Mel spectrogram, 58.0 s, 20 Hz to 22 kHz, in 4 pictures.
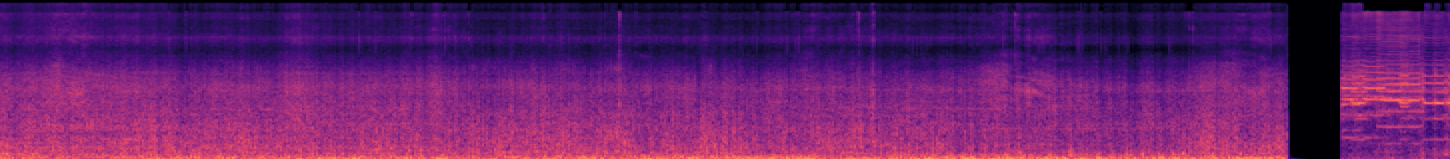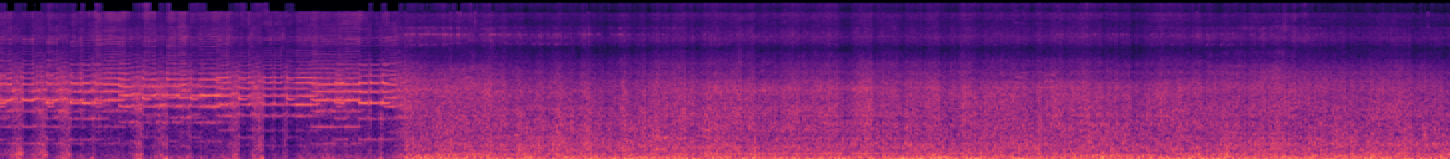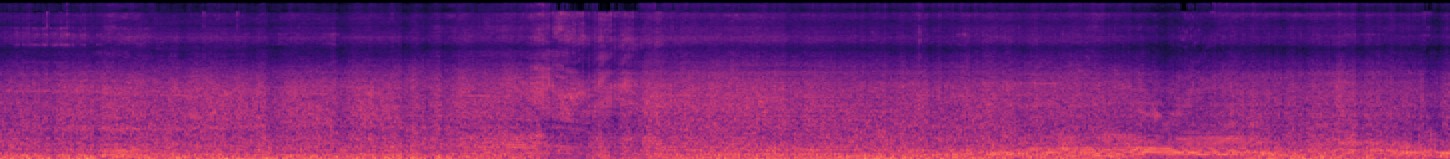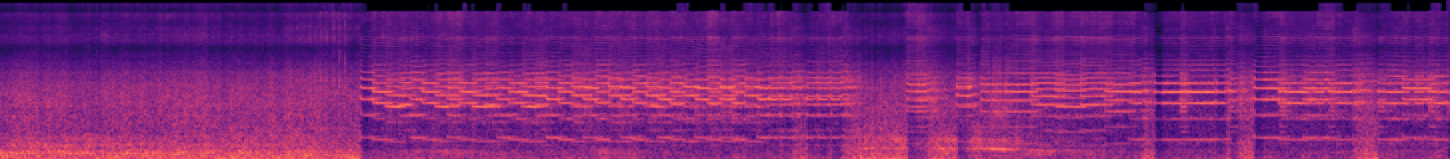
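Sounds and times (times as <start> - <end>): bus engine rumble: 0.0 - 58.0
road noise: 0.0 - 58.0
bus horn melody: 13.4 - 19.0, 47.0 - 58.0.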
